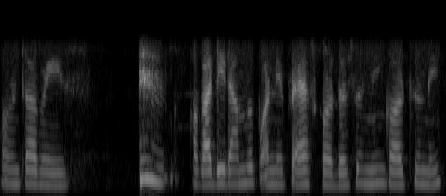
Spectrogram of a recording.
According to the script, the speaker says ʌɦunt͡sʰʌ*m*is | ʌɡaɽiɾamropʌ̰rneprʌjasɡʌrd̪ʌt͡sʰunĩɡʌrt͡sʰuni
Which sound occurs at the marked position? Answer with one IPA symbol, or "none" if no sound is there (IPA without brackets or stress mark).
m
